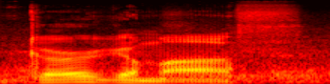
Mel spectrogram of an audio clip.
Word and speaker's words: Gurgamoth: Like, what's the process of getting a new Gurgamoth uh, build up there?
